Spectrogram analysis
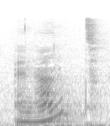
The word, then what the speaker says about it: ant: He works like an ant. Very good. An ant. Now be very careful to pronounce it properly, because otherwise it sounds like tia, aunt.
